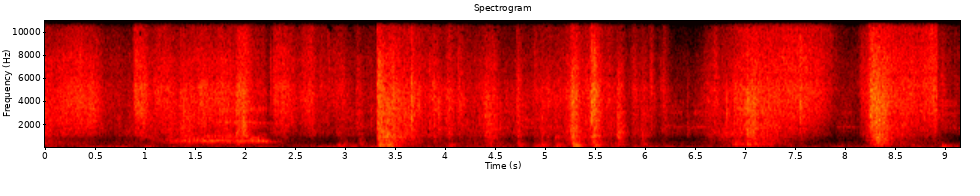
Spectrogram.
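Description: Irregular knocks, bumps and scraping clatter of objects being handled and moved about, with a brief squeak-like tone about a second and a half in.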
